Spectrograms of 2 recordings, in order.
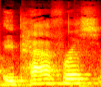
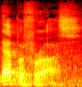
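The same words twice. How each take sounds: First: Epaphras said as ih-PAF-ruhs; English mispronunciation. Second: Epaphras said as EP-uh-frahs; Greek pronunciation. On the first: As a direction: stress the second syllable of Epaphras. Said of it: "so we mispronounce". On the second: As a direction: stress the first syllable of Epaphras. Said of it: "In Greek, that's really". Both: Shown as a demonstration.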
